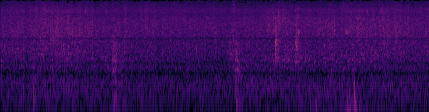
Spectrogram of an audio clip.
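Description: Steady hiss of outdoor background noise, with a few short, faint clicks or knocks scattered through it.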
